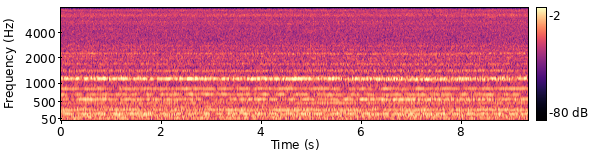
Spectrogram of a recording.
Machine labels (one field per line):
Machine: fan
